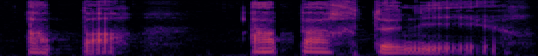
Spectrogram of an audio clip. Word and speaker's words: appartenir: Appartenir, okay, double P, basically you don't pronounce the double, so you just pronounce appartenir.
